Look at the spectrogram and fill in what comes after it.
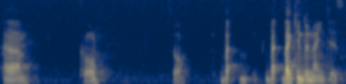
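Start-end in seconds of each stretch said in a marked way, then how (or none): none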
